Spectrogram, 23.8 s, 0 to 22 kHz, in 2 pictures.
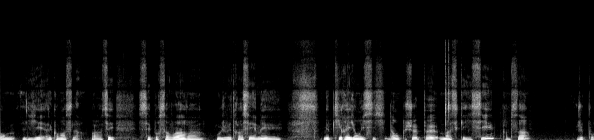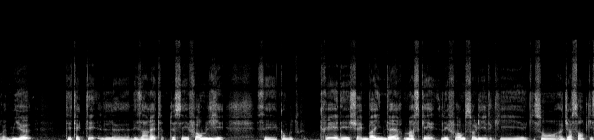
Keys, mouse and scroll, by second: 8.8 space, 22.2-23.7 drag.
